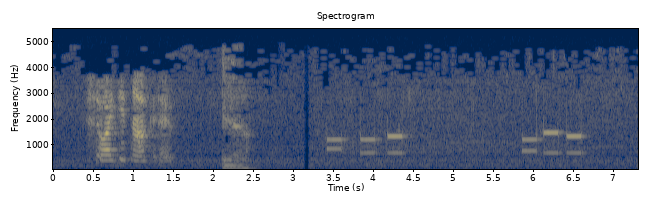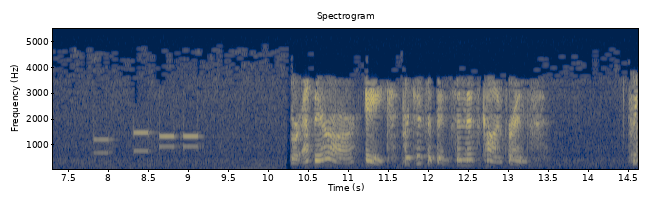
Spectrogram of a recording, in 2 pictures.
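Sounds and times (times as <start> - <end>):
low hiss: 0.0 - 14.6
speech: 0.6 - 2.6, 10.6 - 13.5
telephone keypad dialing tones: 3.4 - 4.5, 5.9 - 6.7, 7.8 - 9.2.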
